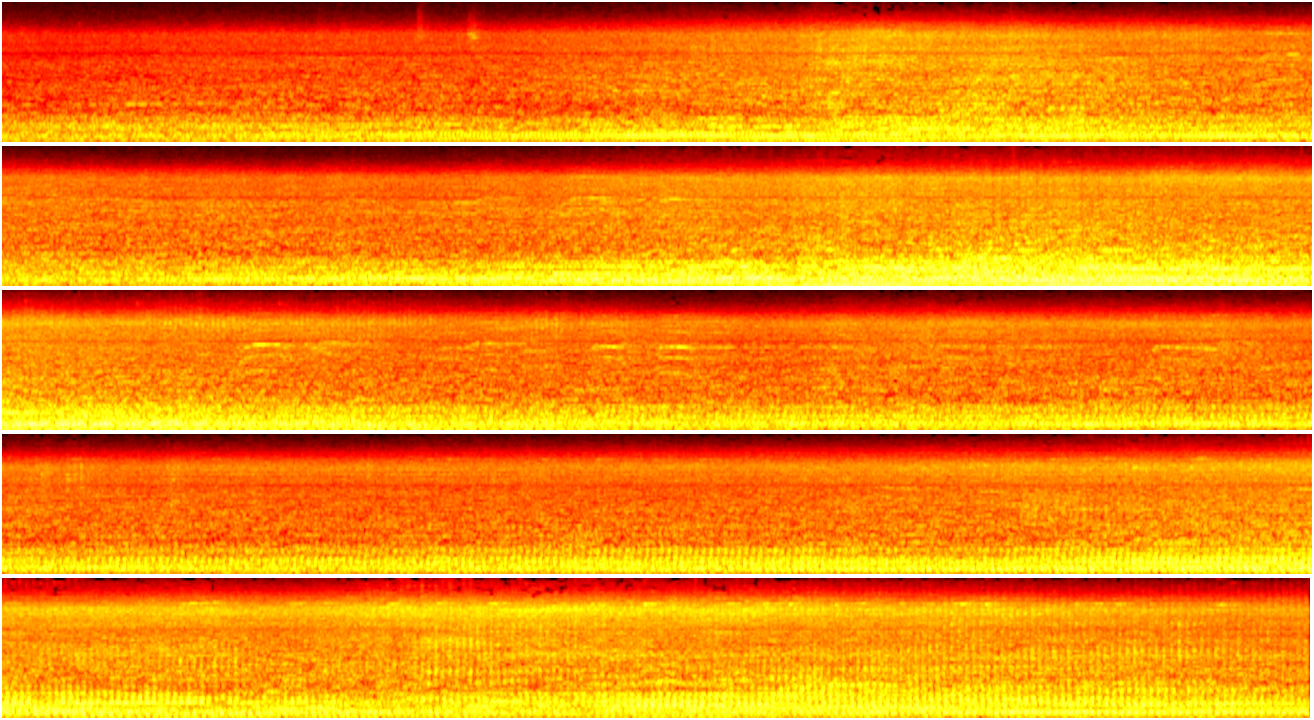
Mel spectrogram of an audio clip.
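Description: A motor engine running steadily, growing louder to about twelve seconds in, easing off, then building again near the end.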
